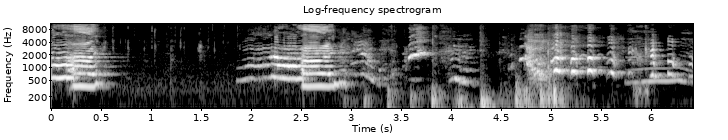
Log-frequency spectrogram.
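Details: Cat making weird meows, wanting something: two drawn-out, harmonic meows that bend downward at the end, separated by a second of silence, followed by people talking and laughing indoors.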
